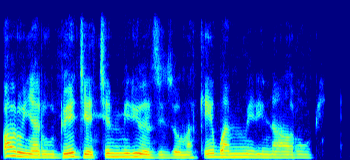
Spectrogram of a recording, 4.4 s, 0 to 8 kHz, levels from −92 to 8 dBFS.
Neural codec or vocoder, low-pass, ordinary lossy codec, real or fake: codec, 24 kHz, 3 kbps, HILCodec; 7.2 kHz; none; fake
